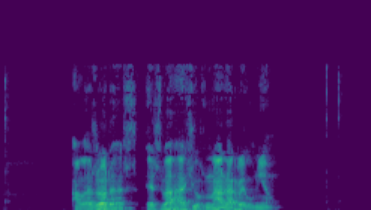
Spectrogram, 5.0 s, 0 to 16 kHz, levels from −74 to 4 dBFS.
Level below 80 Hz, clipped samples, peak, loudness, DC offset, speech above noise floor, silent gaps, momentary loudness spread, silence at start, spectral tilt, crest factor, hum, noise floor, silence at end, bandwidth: -62 dBFS; under 0.1%; -4 dBFS; -24 LUFS; under 0.1%; 53 dB; none; 11 LU; 0.95 s; -5 dB/octave; 22 dB; none; -77 dBFS; 1.3 s; 11.5 kHz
